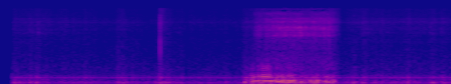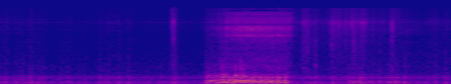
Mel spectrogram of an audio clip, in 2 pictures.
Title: SNORING PUPPY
